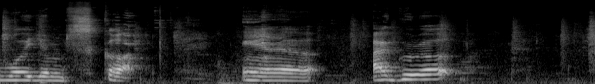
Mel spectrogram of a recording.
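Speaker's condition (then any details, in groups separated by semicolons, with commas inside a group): Spinal ataxia; wheelchair user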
